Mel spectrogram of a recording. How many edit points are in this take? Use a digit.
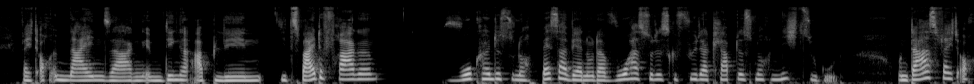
1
